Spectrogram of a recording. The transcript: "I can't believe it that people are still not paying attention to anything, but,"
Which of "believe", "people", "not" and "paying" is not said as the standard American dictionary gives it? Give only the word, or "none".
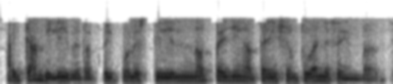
believe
